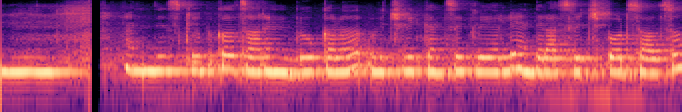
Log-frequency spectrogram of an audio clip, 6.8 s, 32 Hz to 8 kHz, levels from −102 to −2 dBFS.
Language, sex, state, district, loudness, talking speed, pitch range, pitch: English, female, Chandigarh, Chandigarh, -15 LUFS, 165 wpm, 235-245 Hz, 235 Hz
